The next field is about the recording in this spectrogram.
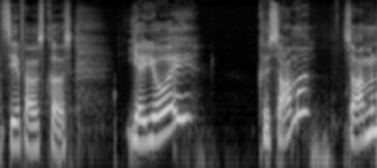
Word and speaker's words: Yayoi Kusama: Yayoi Kusama.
